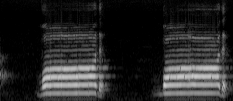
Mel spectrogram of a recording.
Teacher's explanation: line number 3 ضاد، اس کا مخرج زبان کی دائیں کروٹ دائیں طرف والی اوپر یا نیچے کی داڑھوں سے لگے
